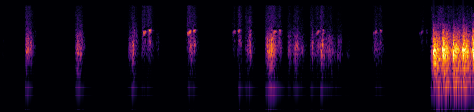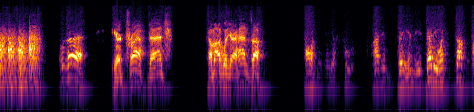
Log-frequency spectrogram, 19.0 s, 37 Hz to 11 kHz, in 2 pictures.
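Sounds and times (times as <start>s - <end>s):
hollow knocks on wooden door of small adobe hut: 8.6s - 10.4s
speech: 12.1s - 13.0s, 13.6s - 14.8s, 17.0s - 18.9s.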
